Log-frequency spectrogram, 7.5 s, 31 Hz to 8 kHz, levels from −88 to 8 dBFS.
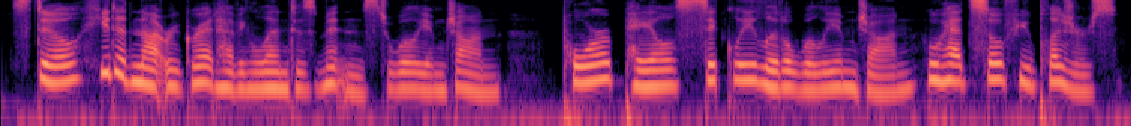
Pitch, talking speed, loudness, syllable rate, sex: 190 Hz, 175 wpm, -20 LUFS, 4.8 syllables/s, female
